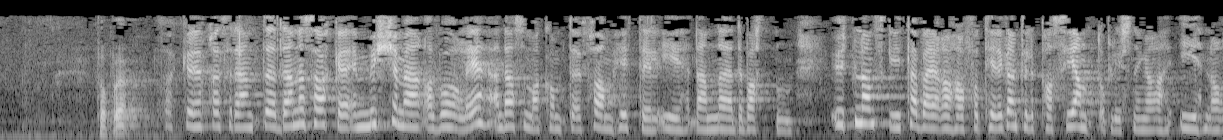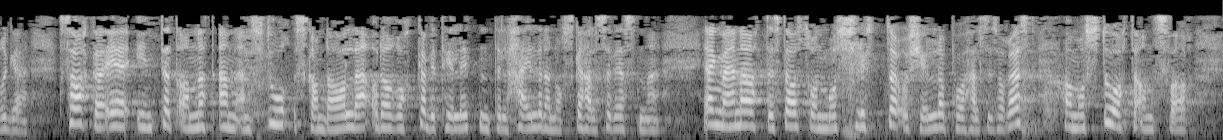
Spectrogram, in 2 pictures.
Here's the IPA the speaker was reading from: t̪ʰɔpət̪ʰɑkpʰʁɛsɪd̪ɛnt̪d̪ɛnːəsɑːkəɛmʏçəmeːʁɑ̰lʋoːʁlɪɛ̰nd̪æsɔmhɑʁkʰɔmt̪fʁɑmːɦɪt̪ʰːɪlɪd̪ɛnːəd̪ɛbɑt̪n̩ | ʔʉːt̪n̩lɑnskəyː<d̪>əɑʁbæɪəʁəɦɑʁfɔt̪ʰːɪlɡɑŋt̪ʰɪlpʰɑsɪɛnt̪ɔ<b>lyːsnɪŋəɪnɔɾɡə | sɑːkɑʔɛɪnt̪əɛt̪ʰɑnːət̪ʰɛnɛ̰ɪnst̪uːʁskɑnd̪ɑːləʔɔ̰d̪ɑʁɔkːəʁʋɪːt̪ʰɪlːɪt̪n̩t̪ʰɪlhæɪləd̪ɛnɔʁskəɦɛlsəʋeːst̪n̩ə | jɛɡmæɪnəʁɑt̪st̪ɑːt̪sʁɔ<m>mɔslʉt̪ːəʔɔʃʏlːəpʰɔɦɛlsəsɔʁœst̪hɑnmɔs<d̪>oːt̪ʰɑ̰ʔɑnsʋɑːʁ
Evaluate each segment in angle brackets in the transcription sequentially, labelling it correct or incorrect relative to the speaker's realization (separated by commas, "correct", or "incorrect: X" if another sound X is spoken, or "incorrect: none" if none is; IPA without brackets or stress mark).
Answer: incorrect: t̪, incorrect: p, incorrect: n, incorrect: t̪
